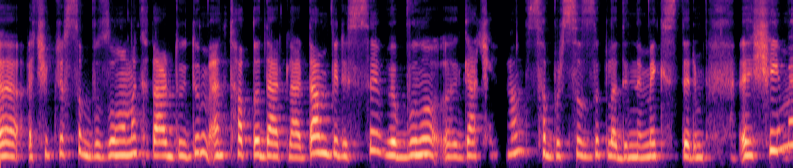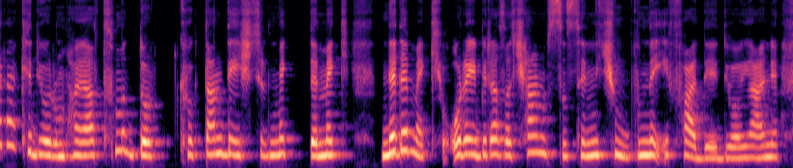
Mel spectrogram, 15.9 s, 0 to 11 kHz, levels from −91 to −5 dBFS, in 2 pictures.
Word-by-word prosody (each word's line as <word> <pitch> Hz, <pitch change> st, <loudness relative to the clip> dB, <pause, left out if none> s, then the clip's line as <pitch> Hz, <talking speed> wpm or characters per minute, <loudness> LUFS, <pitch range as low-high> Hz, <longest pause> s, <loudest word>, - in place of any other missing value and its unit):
Eee, 245 Hz, -2 st, +2 dB
açıkçası 280 Hz, +2 st, -5 dB
bu 245 Hz, -, -2 dB
zamana 275 Hz, +4 st, +1 dB
kadar 265 Hz, -4 st, 0 dB
duyduğum 280 Hz, +5 st, -2 dB
en 265 Hz, +1 st, 0 dB
tatlı 280 Hz, -2 st, 0 dB
dertlerden 250 Hz, +5 st, +2 dB
birisi 255 Hz, +4 st, -4 dB
ve 250 Hz, -3 st, +3 dB
bunu, 275 Hz, +2 st, +4 dB
ııı, 280 Hz, -5 st, -2 dB
gerçekten 270 Hz, +6 st, -6 dB
sabırsızlıkla 255 Hz, -5 st, -4 dB
dinlemek 235 Hz, +2 st, -1 dB
isterim. 245 Hz, -3 st, -2 dB, 0.4 s
Eee, 265 Hz, 0 st, +3 dB
şeyi 360 Hz, +8 st, +1 dB
merak 465 Hz, -2 st, -4 dB
ediyorum: 265 Hz, -4 st, +3 dB
"Hayatımı 270 Hz, +4 st, -2 dB
dört 260 Hz, -1 st, +6 dB, 0.2 s
kökten 280 Hz, +1 st, -1 dB
değiştirmek" 275 Hz, 0 st, -1 dB, 0.2 s
demek 270 Hz, +2 st, +5 dB, 0.4 s
ne 310 Hz, +6 st, +8 dB
demek? 280 Hz, -7 st, 0 dB
Orayı 285 Hz, -, +4 dB
biraz 280 Hz, 0 st, 0 dB
açar 265 Hz, +5 st, -1 dB
mısın? 295 Hz, -4 st, -3 dB
Senin 255 Hz, +1 st, +1 dB
için 270 Hz, -3 st, +1 dB
bu 270 Hz, 0 st, +6 dB
ne 275 Hz, -, +3 dB
ifade 245 Hz, -6 st, -2 dB
ediyor? 210 Hz, 0 st, -3 dB
Yani, 225 Hz, +2 st, -2 dB
270 Hz, 150 wpm, -22 LUFS, 250-285 Hz, 0.4 s, ne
